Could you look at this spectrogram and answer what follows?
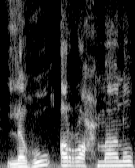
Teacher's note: ہا کے اوپر پیش ہے، اس سے الرحمن کے را کے ساتھ ملائیں گے، درمیان میں سے الف یعنی حمزہ کو حذف کیا جائے گا۔ را حرف شمسیہ ہے تو یہاں پر را کی آواز ہوگی، لام کی آواز نہیں ہوگی۔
